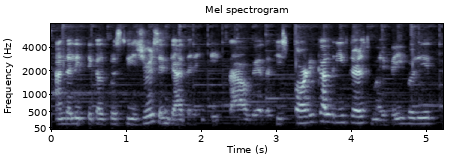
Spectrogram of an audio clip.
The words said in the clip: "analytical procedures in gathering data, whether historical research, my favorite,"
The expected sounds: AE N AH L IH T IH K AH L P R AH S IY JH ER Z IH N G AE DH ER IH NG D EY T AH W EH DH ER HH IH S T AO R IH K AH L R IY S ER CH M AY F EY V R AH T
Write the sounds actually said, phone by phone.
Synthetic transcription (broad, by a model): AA N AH L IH T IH K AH L P R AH S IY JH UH S IH N G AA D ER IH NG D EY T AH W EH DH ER HH IH S T AO R IH K AH L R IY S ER S M AY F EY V R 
